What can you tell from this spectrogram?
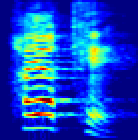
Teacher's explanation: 히읗 플러스 기역이네요. 그게 키읔으로 되네. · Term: 거센 소리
